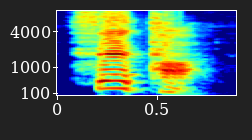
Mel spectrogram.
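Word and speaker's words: θήτα: 가운데를 갈라 주는거 에 이게 세타 잘 발음이 어려운 부드러운 때 타 대향 땐 아니지만 3 때의 셀 아니에 쎄 라고 하는 것보단 떼 쪽이 가깝습니다 이거 이 영화의 t h 사운드 기 때문에 어 예 쓰 가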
